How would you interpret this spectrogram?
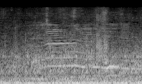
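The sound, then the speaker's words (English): A bus pulls up at a stop, its deep engine rumble loud and steady with a thin whine riding over it, and a murmur of street noise around it. “We've got to get on the bus.”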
